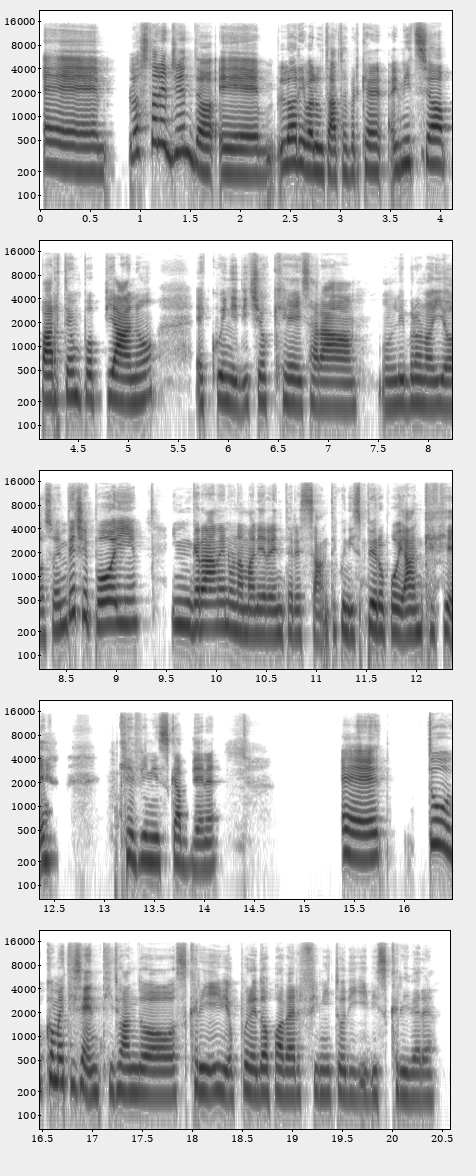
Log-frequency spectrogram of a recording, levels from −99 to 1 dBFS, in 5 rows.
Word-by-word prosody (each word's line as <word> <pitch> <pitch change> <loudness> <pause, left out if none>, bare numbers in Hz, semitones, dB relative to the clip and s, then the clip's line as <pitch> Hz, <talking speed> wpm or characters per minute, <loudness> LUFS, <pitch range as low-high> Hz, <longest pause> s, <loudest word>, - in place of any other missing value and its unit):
Ehm, 210 -4 +2 0.2
lo 340 +3 -2
sto 355 +7 +1
leggendo, 310 - +2
ehm, 190 -1 +2
l'ho 255 - +2
rivalutato 200 -5 +2
perché 200 +1 -2
a - - -4
inizio 250 +1 +3
parte 220 +1 +4
un 235 - -1
po' 220 0 -5
piano 215 +1 +3 0.3
e 195 -1 -8
quindi 200 -3 -1
dici: 185 +4 -4
"Okay, 195 -2 -4
sarà 175 -1 +1 0.3
un 180 - -7
libro 190 +1 -1
noioso". 180 +1 -3
E - - 0
invece 315 +5 0
poi 250 +1 +3 0.3
ingrana 230 -2 +3
in 230 - -3
una 210 -2 0
maniera 185 -1 -1
interessante, 190 +2 -5
quindi 190 -3 -2
spero 215 +1 +2
poi 200 -2 0
anche 200 +2 +1
che 205 +2 -3 0.6
che 235 -2 -3
finisca 200 -1 -1
bene. 175 -1 -5 1.2
Ehm, 230 -2 +4 0.4
tu 325 -5 +1
come 270 -1 +2
ti 250 -2 -8
senti 200 -4 -1
quando 190 -3 0
scrivi 195 0 -2
oppure 185 +2 -3
dopo 195 +1 -1
aver 185 -1 0
finito 185 0 -7
di 180 -1 -9
di 180 +1 -8
scrivere? 170 -2 -6
200 Hz, 150 wpm, -23 LUFS, 185-230 Hz, 1.2 s, parte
